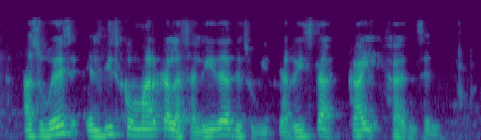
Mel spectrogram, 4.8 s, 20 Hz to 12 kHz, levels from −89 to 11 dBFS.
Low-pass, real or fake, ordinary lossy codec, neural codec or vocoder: 7.2 kHz; fake; AAC, 64 kbps; codec, 16 kHz, 8 kbps, FunCodec, trained on Chinese and English, 25 frames a second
